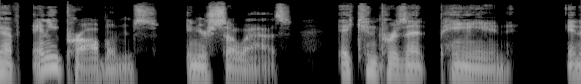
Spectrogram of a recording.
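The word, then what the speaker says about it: psoas: Now, we talked a little bit about the soaz muscle. And the soaz muscle, it's spelled P SO A S.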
